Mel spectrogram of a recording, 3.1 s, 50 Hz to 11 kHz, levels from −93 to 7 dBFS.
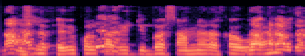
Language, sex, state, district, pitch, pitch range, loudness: Hindi, male, Bihar, Sitamarhi, 160 Hz, 155-165 Hz, -16 LUFS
